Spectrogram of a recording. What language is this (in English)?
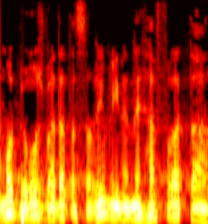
Hebrew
